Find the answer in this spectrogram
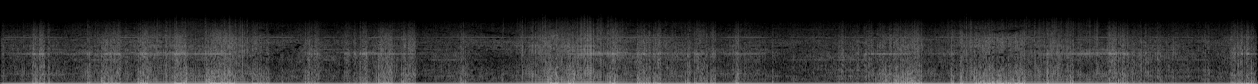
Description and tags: Static interference
Sample of a disturbed radio signal. Sample generated via computer synthesis.
Broadcasting, Communication, Crackle, Distorsion, Radio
